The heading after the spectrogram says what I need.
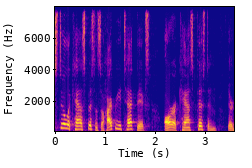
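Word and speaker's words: hypereutectic: This next alloy here is called a hyper-eutectic, high silicon hyper-eutectic piston. Let's all say that together, hyper-eutectic, okay? So a lot of people mispronounce that word.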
